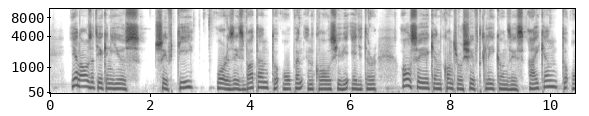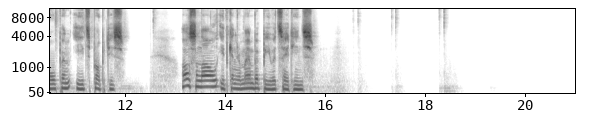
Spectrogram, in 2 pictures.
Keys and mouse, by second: 0.4 shift+t, 2.1 shift+t, 2.8 shift+t, 14.7 r, 19.1 r.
